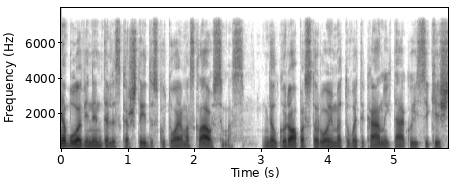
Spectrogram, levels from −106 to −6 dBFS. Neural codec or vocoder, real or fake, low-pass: none; real; 7.2 kHz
